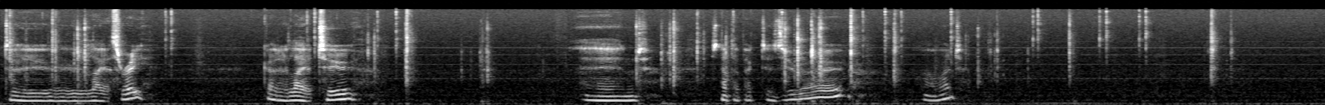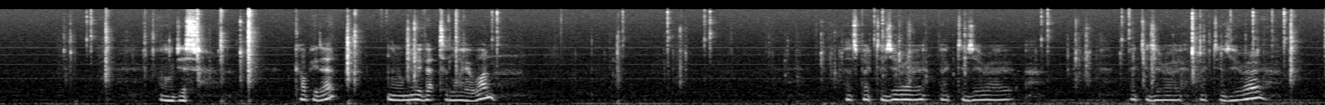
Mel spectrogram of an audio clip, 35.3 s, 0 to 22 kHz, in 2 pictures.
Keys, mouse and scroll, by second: 1.1 m, 4.2-6.1 drag, 5.9-7.0 middle drag, 6.5 a, 8.9 alt+g, 9.8-14.0 middle drag, 10.9 ctrl+z, 14.0-17.2 right drag, 18.9-20.9 right drag, 21.0 shift+d, 23.1 m, 25.6-27.1 middle drag, 27.1 click, 27.1-28.9 right drag, 28.7 alt+g, 29.5-31.1 right drag, 29.8 alt+g, 31.6-34.4 right drag, 32.1 alt+g, 33.1 alt+g, 34.1 click, 34.4-35.3 middle drag.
